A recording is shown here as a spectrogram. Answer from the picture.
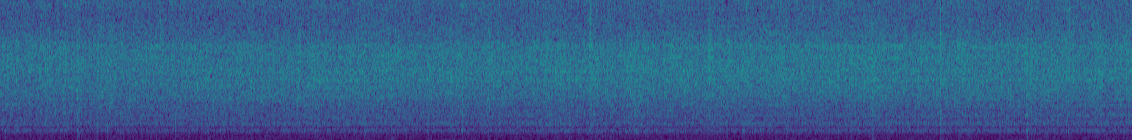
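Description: Cubes of paneer sizzling steadily in hot oil in a frying pan, with a few light clicks of a metal fork against the pan as the cubes are turned.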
